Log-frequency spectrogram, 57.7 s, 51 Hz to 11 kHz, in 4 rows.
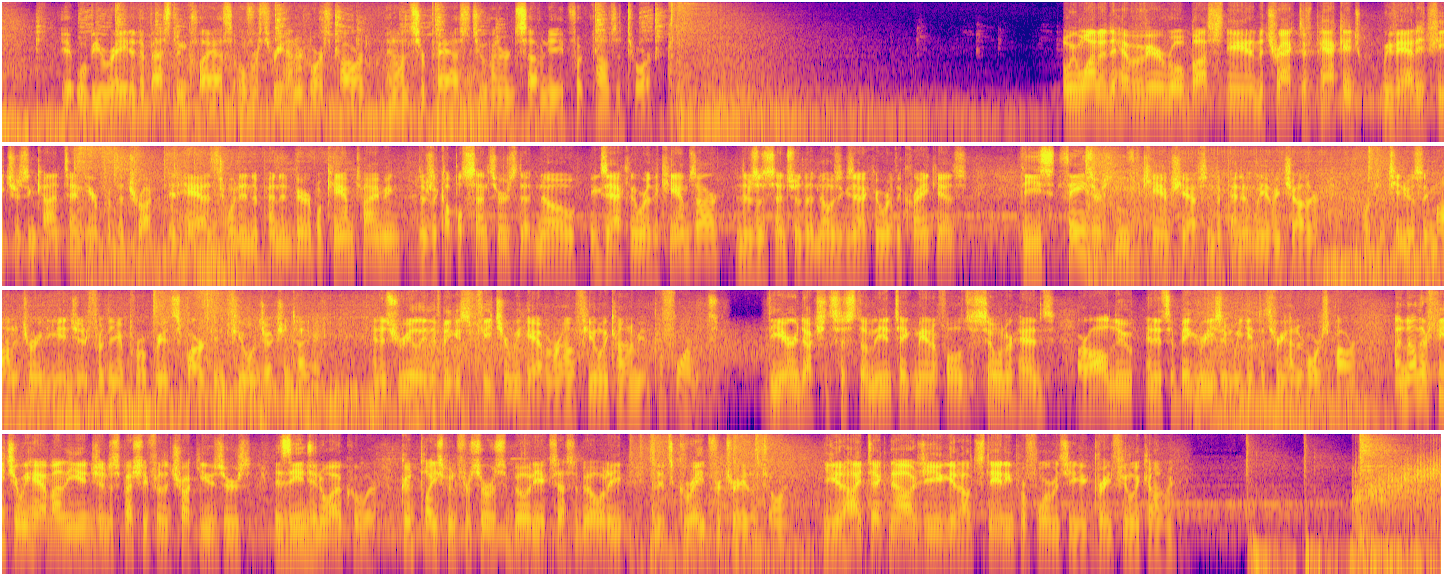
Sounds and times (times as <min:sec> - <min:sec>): Music: 0:00.0 - 0:34.1, 0:40.8 - 0:57.6
Speech: 0:00.6 - 0:06.7, 0:10.6 - 0:55.1.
